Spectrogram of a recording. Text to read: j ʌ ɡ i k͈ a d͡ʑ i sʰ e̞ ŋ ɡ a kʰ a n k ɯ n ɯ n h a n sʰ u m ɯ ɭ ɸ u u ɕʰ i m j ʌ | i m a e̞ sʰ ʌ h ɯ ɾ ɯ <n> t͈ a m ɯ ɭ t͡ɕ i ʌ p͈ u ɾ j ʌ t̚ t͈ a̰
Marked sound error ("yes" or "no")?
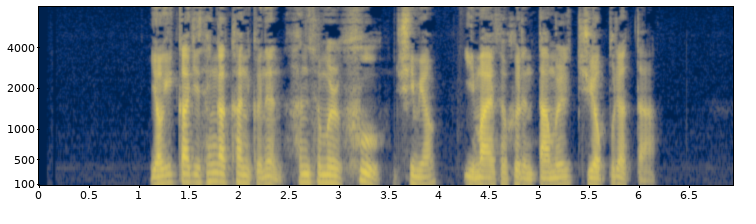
no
